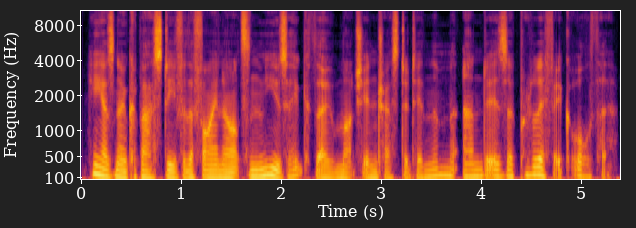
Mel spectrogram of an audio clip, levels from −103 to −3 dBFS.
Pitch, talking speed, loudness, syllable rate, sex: 120 Hz, 220 wpm, -19 LUFS, 5.8 syllables/s, male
